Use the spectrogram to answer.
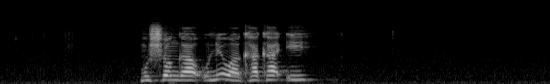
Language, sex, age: Venda, male, 28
